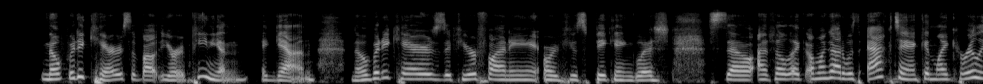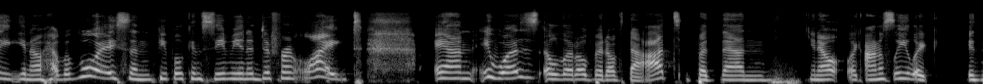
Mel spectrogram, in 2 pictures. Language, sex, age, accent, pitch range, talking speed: English, female, 30-49, American, 190-250 Hz, 180 wpm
